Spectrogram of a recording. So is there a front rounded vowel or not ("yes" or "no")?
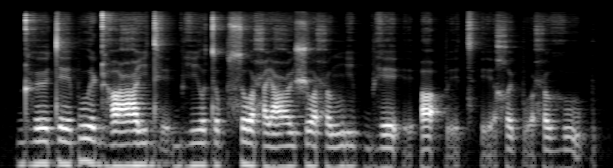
yes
